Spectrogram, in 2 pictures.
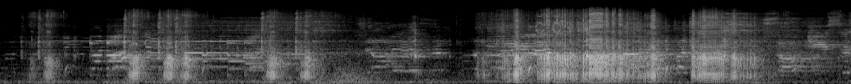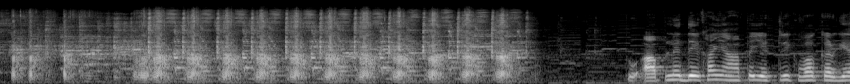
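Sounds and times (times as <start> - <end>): song through small speaker: 0.0 - 17.0.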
